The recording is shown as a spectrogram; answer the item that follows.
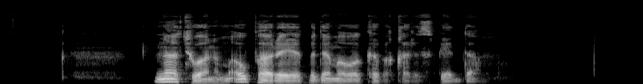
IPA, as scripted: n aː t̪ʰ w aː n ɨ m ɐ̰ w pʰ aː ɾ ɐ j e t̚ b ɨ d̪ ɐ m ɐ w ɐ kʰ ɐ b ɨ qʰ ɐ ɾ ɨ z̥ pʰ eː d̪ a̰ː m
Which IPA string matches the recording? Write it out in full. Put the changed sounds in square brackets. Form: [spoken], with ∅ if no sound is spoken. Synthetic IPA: n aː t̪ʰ w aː n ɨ m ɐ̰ w pʰ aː ɾ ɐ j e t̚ b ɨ d̪ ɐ m ɐ w ɐ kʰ ɐ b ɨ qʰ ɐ ɾ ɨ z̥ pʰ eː d̪ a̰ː m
